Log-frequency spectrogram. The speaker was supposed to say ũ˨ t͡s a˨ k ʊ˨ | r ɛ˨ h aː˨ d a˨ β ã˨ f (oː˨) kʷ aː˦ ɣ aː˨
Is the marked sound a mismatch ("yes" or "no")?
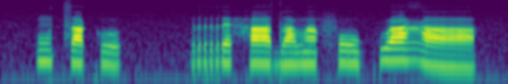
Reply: no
